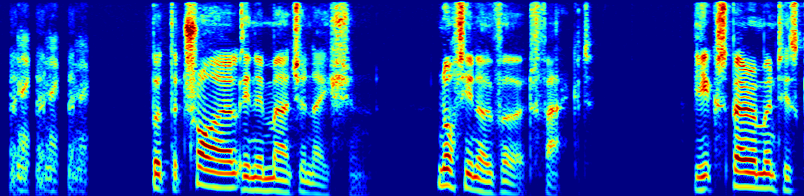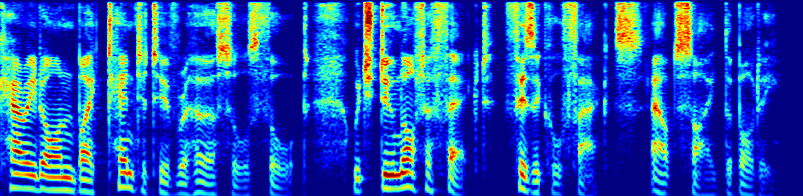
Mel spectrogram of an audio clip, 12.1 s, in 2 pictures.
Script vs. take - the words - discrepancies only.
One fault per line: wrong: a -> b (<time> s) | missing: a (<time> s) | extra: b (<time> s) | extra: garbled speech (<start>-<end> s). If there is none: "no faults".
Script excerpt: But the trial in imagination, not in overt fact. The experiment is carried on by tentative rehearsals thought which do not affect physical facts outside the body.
no faults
